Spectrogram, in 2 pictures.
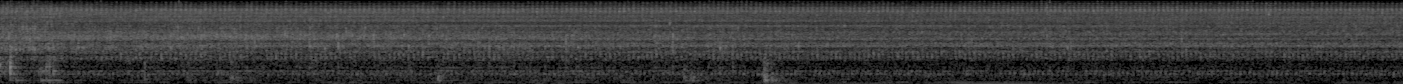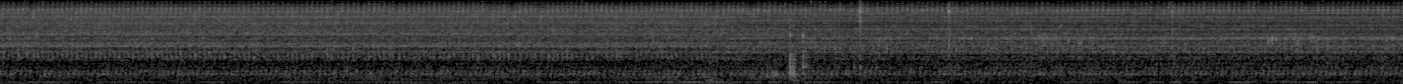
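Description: Bathroom tap running into a sink that is filling with water: a steady hiss of pouring water.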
